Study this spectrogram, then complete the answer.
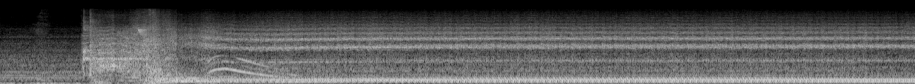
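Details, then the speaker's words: Supercharged Tide Car engine with Weiand blower, fresh 650 AVS2 rear carburetor, idle mixture screws reset one turn out: fires right up then holds a steady fast idle far too high, because the rear carburetor's idle screw is turned in much farther than the front's. "yeah fired right up but that's that idol's way too high so we're gonna have to why is that so high oh yeah yeah the rear carburetor the idle screw on the rear carburetor is in a lot farther than the front carburetor"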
